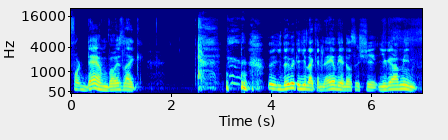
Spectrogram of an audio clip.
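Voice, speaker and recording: A man's voice: medium pitch, expressive, takes it slowly, mellow. A young man from Portugal, a podcast guest, telling stories in a laid-back, slangy way and saying "bro" a lot. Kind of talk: casual podcast conversation.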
